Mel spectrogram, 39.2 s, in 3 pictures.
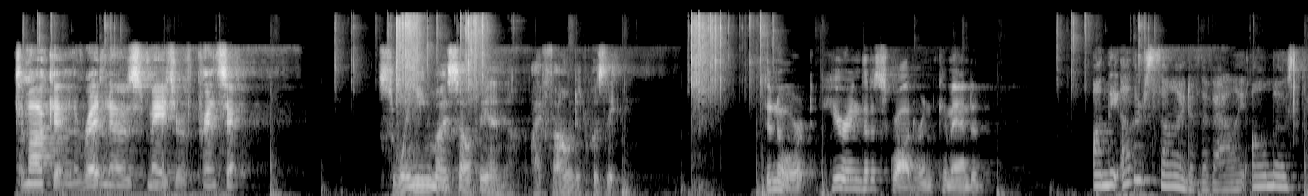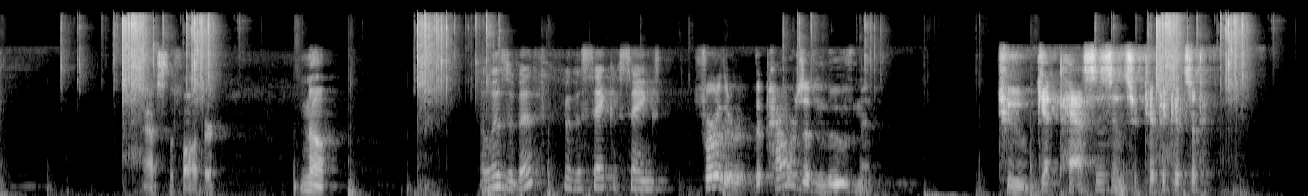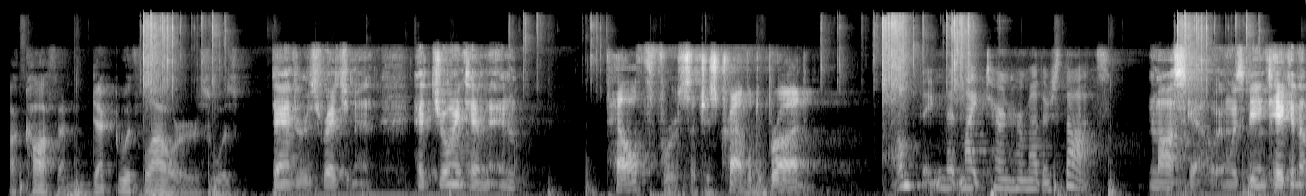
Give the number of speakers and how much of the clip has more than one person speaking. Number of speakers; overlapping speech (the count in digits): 9, no overlap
